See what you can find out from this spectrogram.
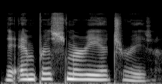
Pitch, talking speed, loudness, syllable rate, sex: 215 Hz, 145 wpm, -13 LUFS, 5.4 syllables/s, female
